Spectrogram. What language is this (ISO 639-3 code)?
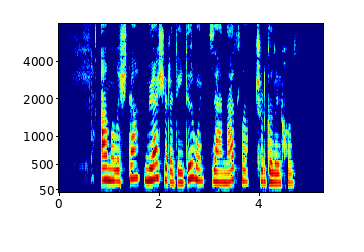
abk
